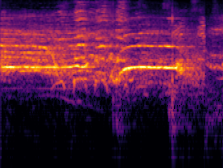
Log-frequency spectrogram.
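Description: An audience of fans screaming in response, with long high-pitched shrieks held over the crowd noise. One shriek runs to about the middle, a second rises a moment later, and the screaming falls away near the end.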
